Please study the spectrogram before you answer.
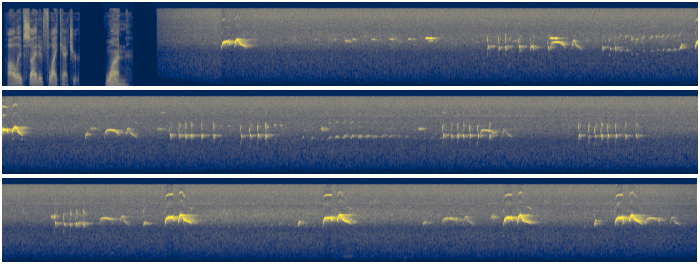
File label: Olive-sided Flycatcher, Birds of Ecuador; S. America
